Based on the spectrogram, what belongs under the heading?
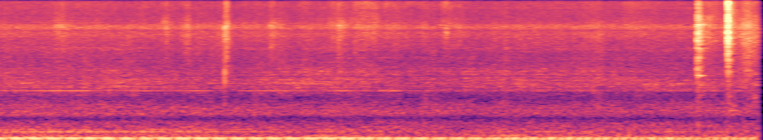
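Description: Low, pulsing rumble of a passing train, fading a little toward the end. A few faint ticks come near the end.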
